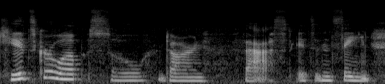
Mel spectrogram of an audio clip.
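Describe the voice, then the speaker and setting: Her intonation lively, a woman speaks over noticeable background noise. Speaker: teacher and course creator. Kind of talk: product explainer video. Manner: animated.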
